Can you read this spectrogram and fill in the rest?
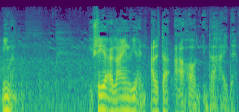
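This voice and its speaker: An actor playing a pompous, gallant old retired colonel in a radio play, prone to indignant outbursts. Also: male voice, deep voice, a little slow, slight background noise. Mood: melancholy. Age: older. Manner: pompous, gallant, grows heated.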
